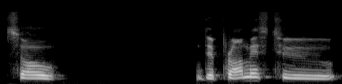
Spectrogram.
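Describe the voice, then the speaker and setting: A young man from Venezuela with a Spanish accent, telling a personal story as a lecturer, halting with many fillers and restarts. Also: on the high side, fairly even intonation, mellow.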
